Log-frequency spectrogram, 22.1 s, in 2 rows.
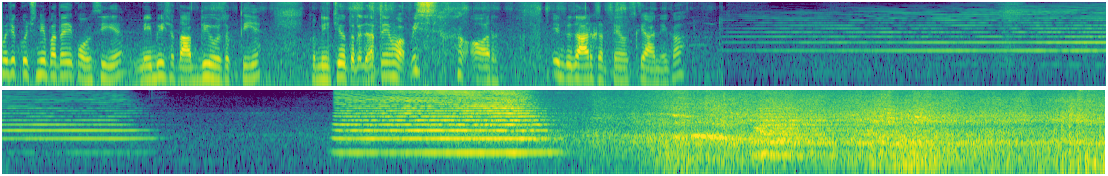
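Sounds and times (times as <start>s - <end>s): train horn blasts: 7.2s - 12.9s, 14.3s - 16.8s, 17.6s - 19.6s
train rushing past with wheel clatter: 12.0s - 22.0s.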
